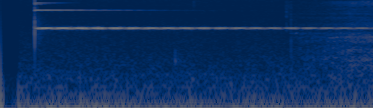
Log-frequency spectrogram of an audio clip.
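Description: A single bright meditation chime is struck and rings out with a clear, sustained tone that slowly decays over several seconds, heard alone against a quiet low hum, at the close of a guided meditation.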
